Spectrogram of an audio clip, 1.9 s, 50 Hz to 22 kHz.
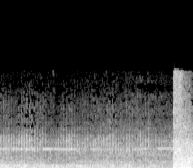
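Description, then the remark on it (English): A tank cannon fires at a suicide truck bomb in the Iraqi desert about 30 miles from Mosul, a sudden loud, sharp blast cutting in near the end after a steady low rumble of heavy engines. No one speaks. “A tank fired at a suicide truck bomb before it could wreak its havoc.”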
